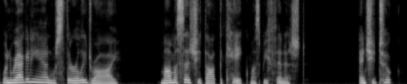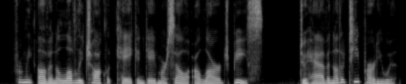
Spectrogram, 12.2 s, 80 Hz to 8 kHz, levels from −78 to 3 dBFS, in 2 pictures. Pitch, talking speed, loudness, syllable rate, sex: 205 Hz, 180 wpm, -18 LUFS, 5.8 syllables/s, female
